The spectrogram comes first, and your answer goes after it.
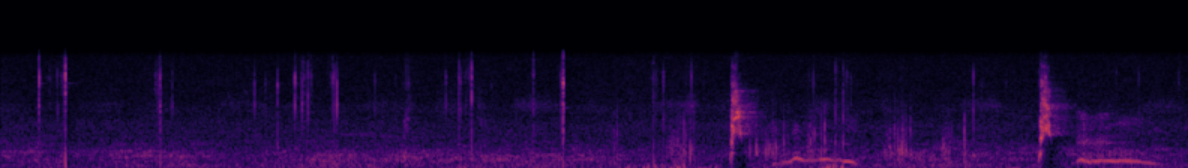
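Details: A Cavalier King Charles Spaniel in snow for the first time gives a few sharp barks, each trailing into a lower, whining tone.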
